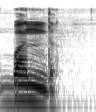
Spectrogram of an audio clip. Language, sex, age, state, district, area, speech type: Maithili, male, 18-30, Bihar, Darbhanga, urban, read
